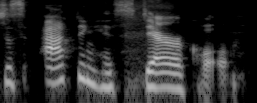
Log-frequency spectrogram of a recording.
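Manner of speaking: normal talking voice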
